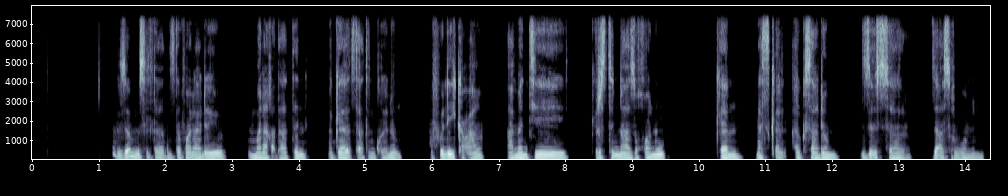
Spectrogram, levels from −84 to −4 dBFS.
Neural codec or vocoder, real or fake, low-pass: codec, 16 kHz, 16 kbps, FreqCodec, smaller model; fake; 7.2 kHz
